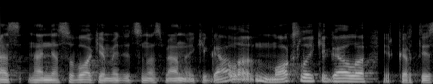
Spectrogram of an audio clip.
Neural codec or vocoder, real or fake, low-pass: none; real; 7.2 kHz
